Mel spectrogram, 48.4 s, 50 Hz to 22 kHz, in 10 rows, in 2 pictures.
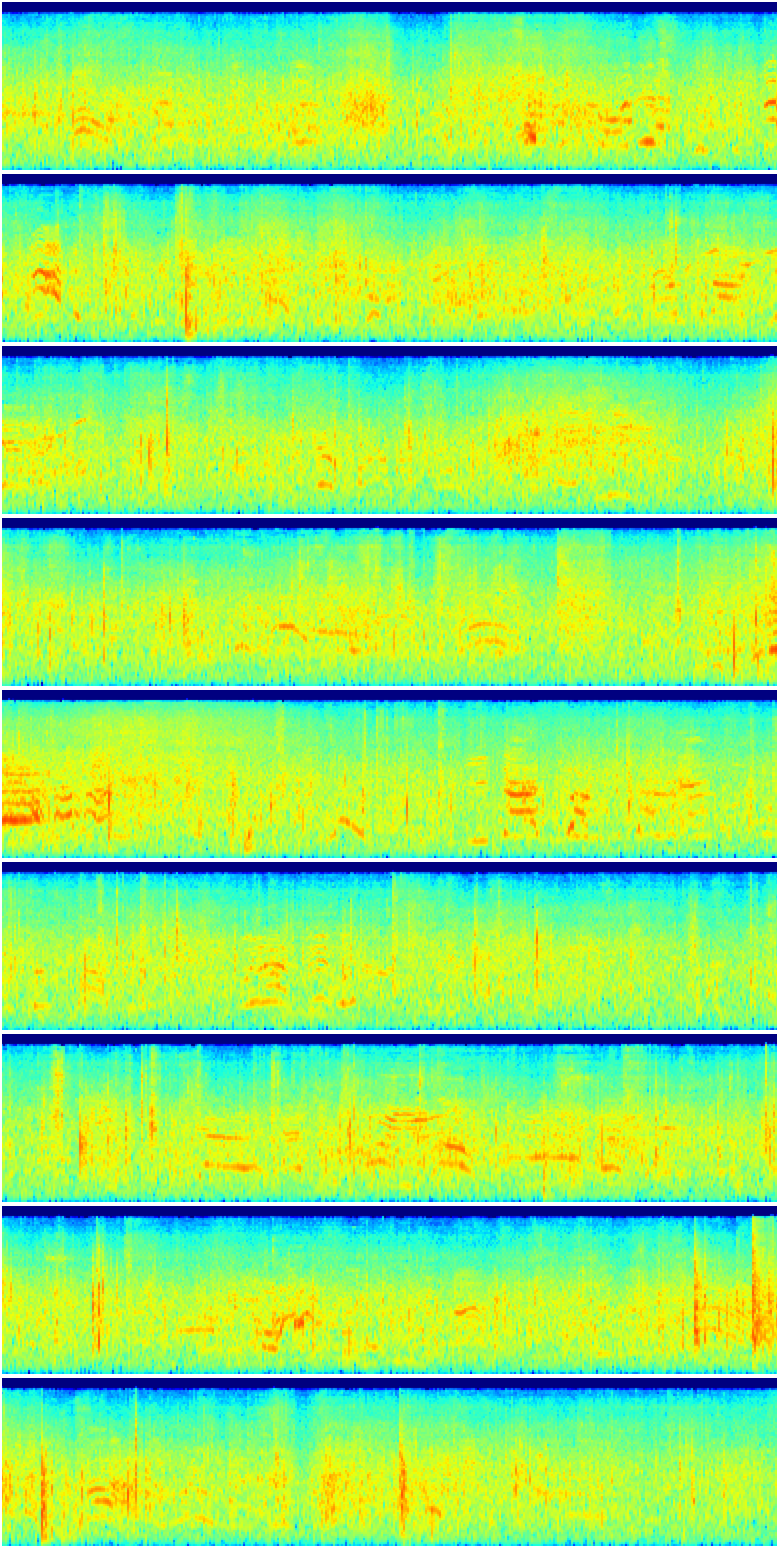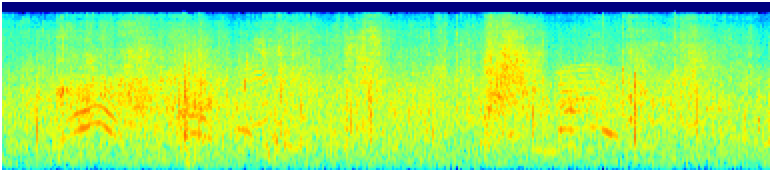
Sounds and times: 0.0s skating 48.3s
0.8s kids 13.8s
14.4s kids 26.3s

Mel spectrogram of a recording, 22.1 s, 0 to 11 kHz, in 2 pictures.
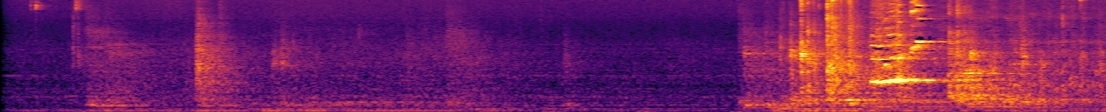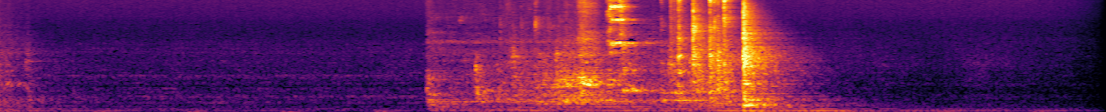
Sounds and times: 0.7s elevator 12.2s
15.3s elevator 19.5s

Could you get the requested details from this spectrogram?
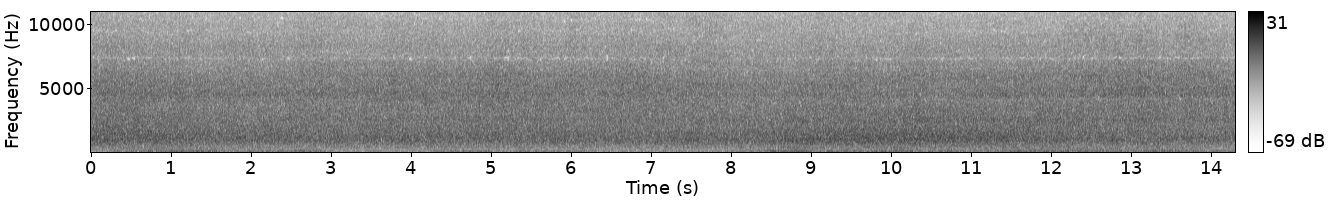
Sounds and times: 0.0s haunting piping of wind entering the railing 14.3s
0.0s waterfall falling into the see 14.3s

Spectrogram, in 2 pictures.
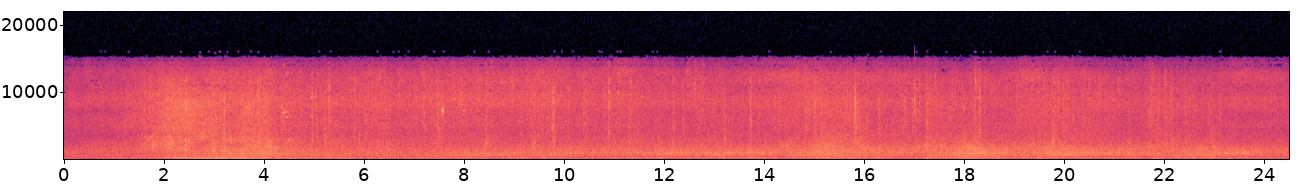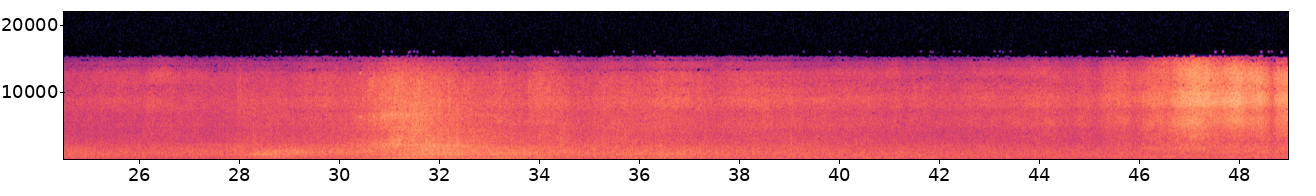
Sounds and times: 0.0s cars 48.9s
0.0s subway construction workers 48.9s
44.4s cleaners 48.9s

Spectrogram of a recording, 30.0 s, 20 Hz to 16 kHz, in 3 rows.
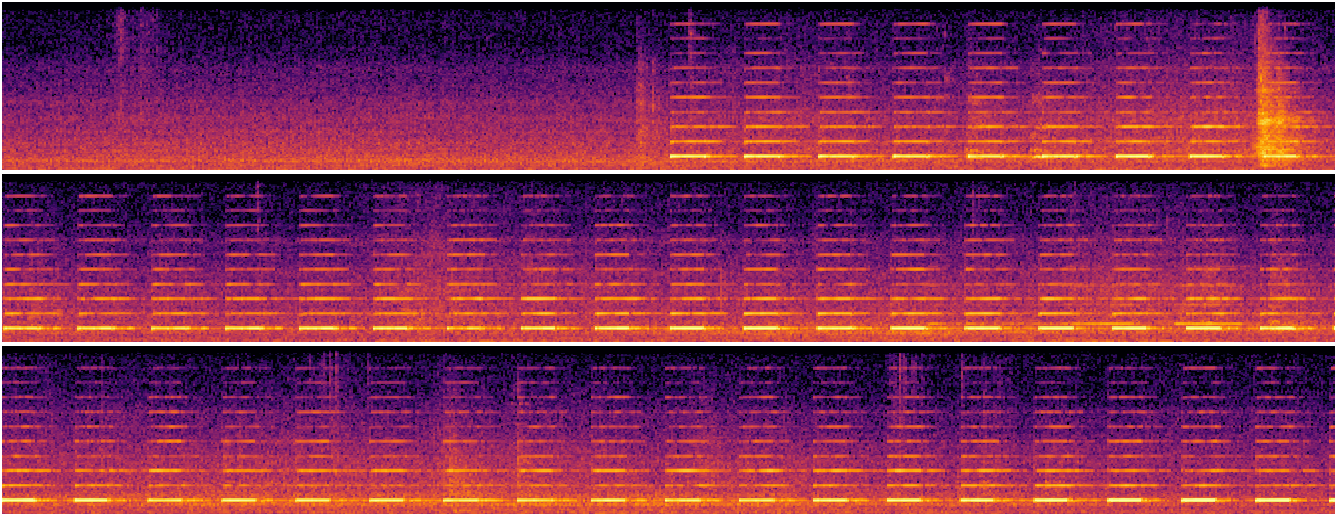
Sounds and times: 0.0s traffic 29.9s
3.5s work van backing up 29.9s
5.0s beeping alarm 29.9s

